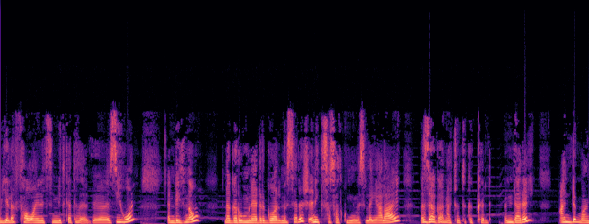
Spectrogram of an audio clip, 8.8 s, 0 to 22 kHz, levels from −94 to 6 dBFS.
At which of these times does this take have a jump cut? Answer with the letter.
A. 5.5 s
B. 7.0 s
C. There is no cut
C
